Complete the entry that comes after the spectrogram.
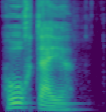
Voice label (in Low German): "Hochtije", kaevels platt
